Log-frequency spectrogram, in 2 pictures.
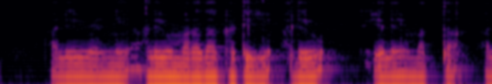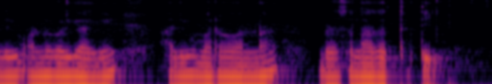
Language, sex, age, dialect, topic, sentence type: Kannada, male, 41-45, Dharwad Kannada, agriculture, statement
